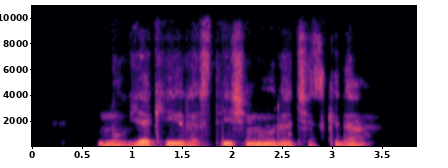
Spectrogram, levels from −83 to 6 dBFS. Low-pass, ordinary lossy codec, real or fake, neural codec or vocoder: 9.9 kHz; Opus, 32 kbps; real; none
